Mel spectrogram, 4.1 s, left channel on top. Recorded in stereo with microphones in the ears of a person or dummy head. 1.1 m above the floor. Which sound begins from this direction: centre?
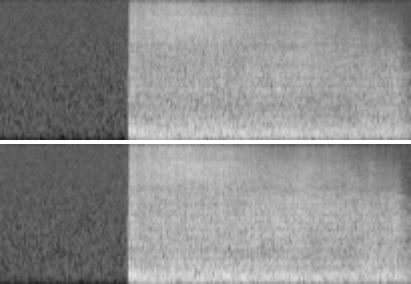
An explosion, at 1.3 s.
